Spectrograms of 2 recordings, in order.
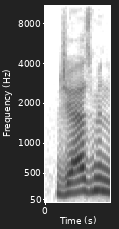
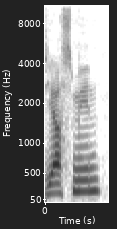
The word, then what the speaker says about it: Jasmin: Jasmine, don't go. Once again, guys, my Bosnian name is Yasmin, Jasmin. That's how you say it. That's exactly how it's spelled.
